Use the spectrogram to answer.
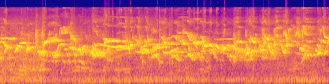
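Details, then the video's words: White-rumped shama performing at a singing competition, noted for its song rhythm, power and long working duration: dense, rapid run of varied whistles, trills and chattering notes, continuous throughout with no pauses, busy and overlapping. "Murai Batu BARRACUDA Tampil Mak Nyuss"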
